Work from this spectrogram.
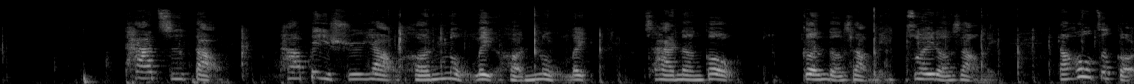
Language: Chinese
